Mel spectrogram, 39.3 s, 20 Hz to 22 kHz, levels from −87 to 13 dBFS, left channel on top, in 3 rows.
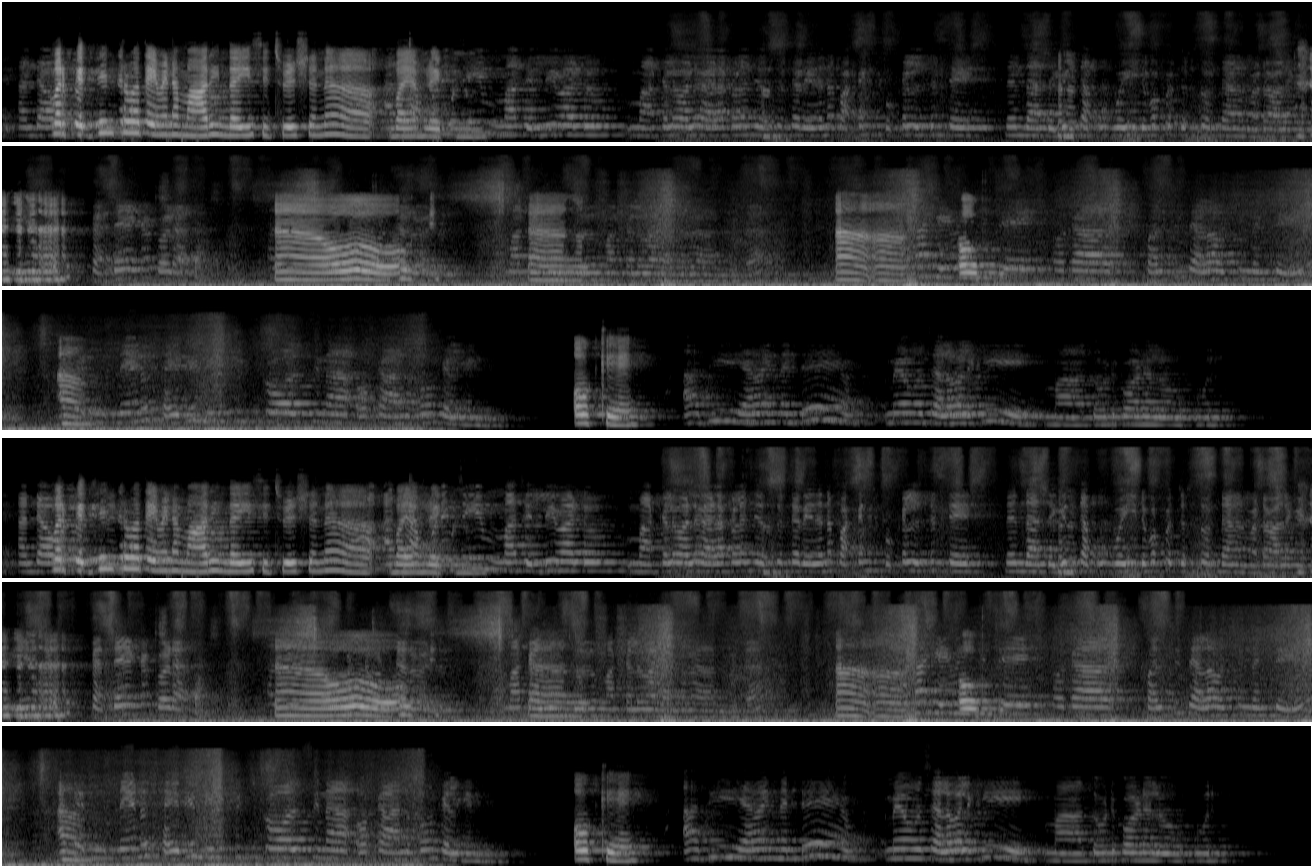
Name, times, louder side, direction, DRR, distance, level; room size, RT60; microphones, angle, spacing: voice 1, 0.0-1.2 3.5-9.7 10.0-13.7 14.0-15.0 15.8-17.6 18.1-20.8 22.1-26.3 26.7-31.1 33.0-38.3, right 2 dB, 90° right, 2 dB, 6.2 m, -48 dB
voice 2, 0.5-4.8 10.6-10.7 13.0-13.8 15.8-17.2 18.4-19.0 21.4-22.2 22.7-22.9 26.8-27.1 31.9-32.6, left 3 dB, 35° left, 12 dB, 1.2 m, -35 dB
sound 1, 6.6-24.9, right 7 dB, 50° right, 2.1 m, -54 dB
sound 2, 14.2-30.4, right 1 dB, 30° right, 2.8 m, -44 dB
29.0 x 18.0 x 7.8 m, 0.85 s
head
